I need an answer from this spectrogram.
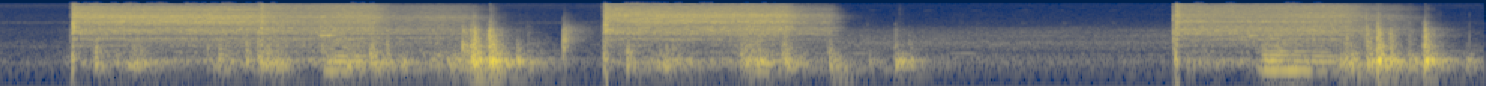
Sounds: vehicle
sliding door

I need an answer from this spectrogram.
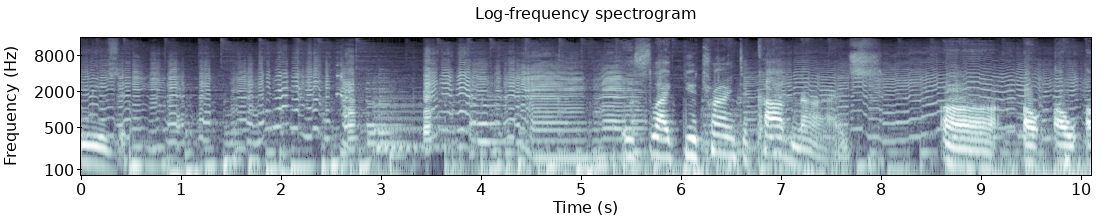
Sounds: music
speech

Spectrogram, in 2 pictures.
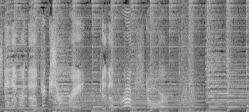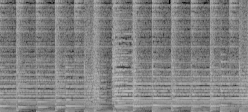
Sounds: music
speech

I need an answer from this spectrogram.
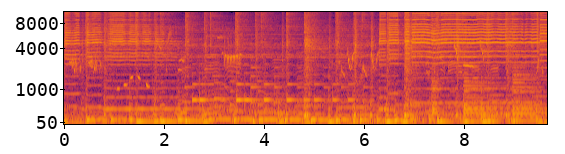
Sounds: swing music
music

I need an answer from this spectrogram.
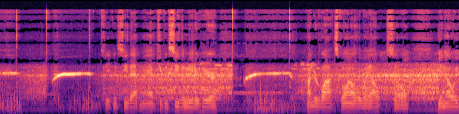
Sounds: radio
speech

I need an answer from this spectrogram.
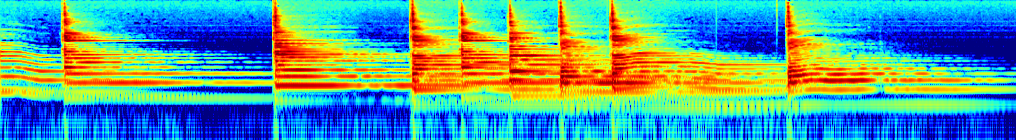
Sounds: zither
music

